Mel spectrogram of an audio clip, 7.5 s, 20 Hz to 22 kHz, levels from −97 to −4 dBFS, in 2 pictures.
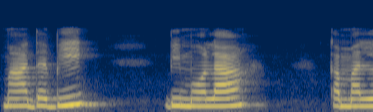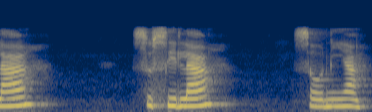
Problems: none marked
